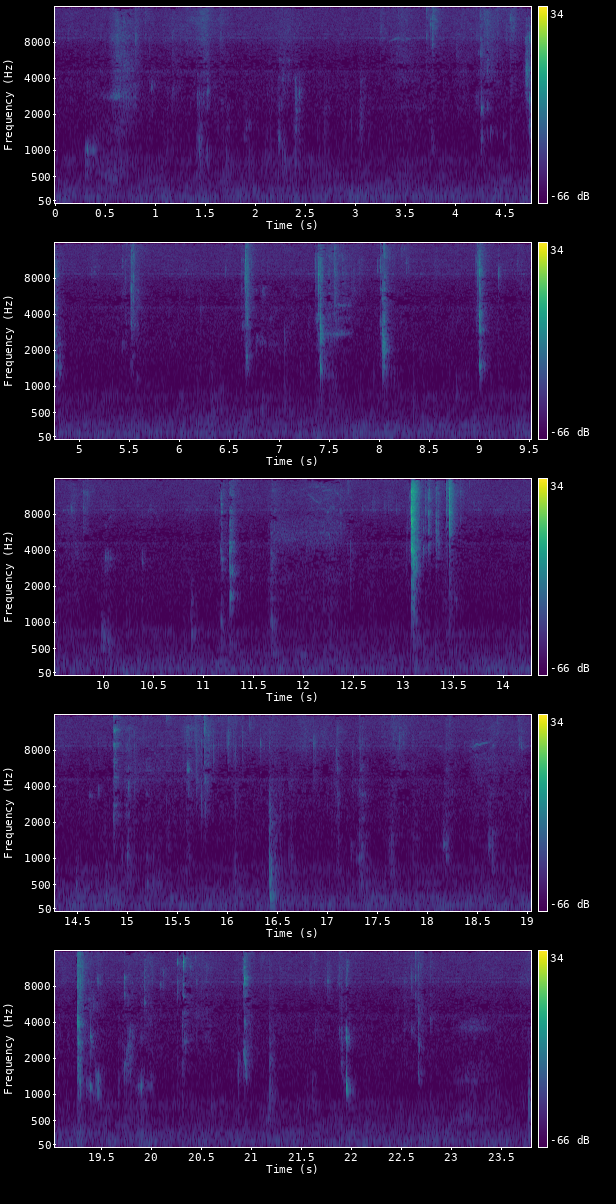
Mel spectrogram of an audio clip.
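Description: Close-miked wet chewing of spicy instant noodles and rice cakes: irregular sharp mouth clicks and smacks, the loudest a little past halfway, over a faint steady low hum.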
